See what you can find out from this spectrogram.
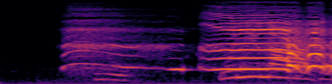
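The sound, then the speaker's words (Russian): A child wails and cries in two long, drawn-out bursts, the second louder and more strained, with no other talking. “Ну, не надо. Ну, не плачь, малыш.”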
